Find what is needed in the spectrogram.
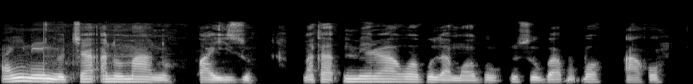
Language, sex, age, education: Igbo, male, 15-29, tertiary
